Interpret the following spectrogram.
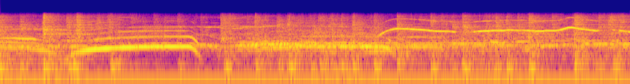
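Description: A rock band's live drum line playing a steady, quick percussion beat, with long sliding high-pitched cries over it about a second in and again near the end.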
